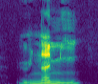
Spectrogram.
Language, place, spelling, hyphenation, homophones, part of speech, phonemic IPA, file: French, Paris, amie, a‧mie, ami / amict / amicts / amies / amis, noun, /a.mi/, Fr-amie.ogg
- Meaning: friend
